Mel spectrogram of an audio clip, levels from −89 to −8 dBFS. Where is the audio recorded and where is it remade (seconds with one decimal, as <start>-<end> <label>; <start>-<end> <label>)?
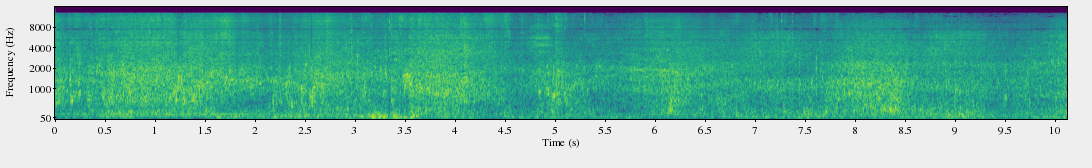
0.0-1.4 recorded; 1.4-2.9 remade; 2.9-5.8 recorded; 5.8-7.0 remade; 7.0-10.1 recorded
